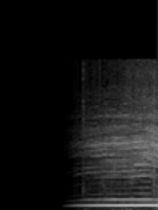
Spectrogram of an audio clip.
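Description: Silence, then about a second in a high-pitched voice fades in on a drawn-out "ooh", held on one steady note.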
